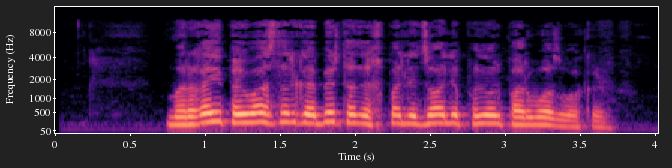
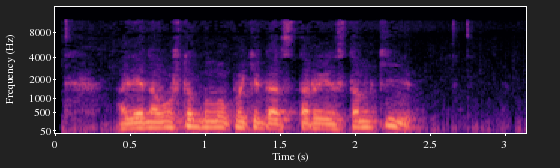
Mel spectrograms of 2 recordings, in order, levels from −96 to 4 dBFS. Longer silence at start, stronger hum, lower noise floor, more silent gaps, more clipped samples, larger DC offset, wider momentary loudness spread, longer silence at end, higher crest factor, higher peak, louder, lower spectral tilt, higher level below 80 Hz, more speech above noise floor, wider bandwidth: first, 0.75 s vs 0.1 s; neither; first, -64 dBFS vs -56 dBFS; neither; neither; neither; first, 15 LU vs 6 LU; second, 0.3 s vs 0.75 s; about the same, 14 dB vs 16 dB; about the same, -6 dBFS vs -6 dBFS; first, -19 LUFS vs -23 LUFS; second, -7.5 dB/octave vs -9 dB/octave; second, -56 dBFS vs -50 dBFS; first, 45 dB vs 34 dB; about the same, 11 kHz vs 11.5 kHz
